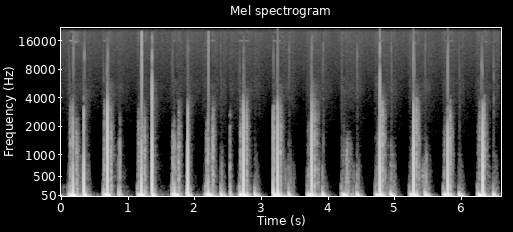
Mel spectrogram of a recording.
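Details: Male heartbeat: a steady, regular lub-dub with clear paired thumps at about 120 beats a minute, a fast rate, in a quiet background; heartbeat.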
